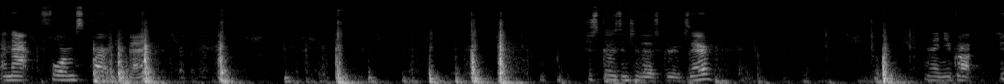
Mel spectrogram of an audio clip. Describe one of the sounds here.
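Wooden boards knock and clatter as they are slid and laid down.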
